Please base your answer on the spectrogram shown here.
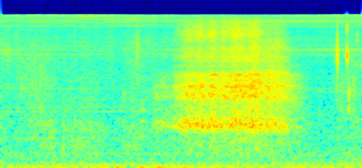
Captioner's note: inhales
